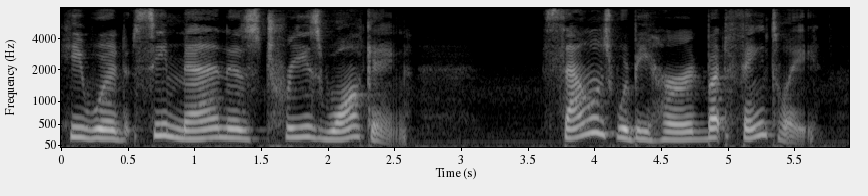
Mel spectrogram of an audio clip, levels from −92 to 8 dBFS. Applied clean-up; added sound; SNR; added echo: none; none; none; none.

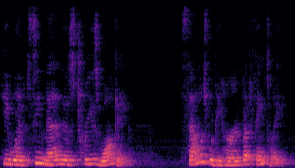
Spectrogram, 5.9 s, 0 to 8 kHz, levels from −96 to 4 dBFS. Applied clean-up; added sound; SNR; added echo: none; none; none; reverberation time 0.6 s.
